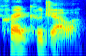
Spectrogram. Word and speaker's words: Craig Kujawa: My name is spelled C-R-A-I-G. Last name is K-U-J-A-W-A, and it is pronounced Craig Kujawa.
